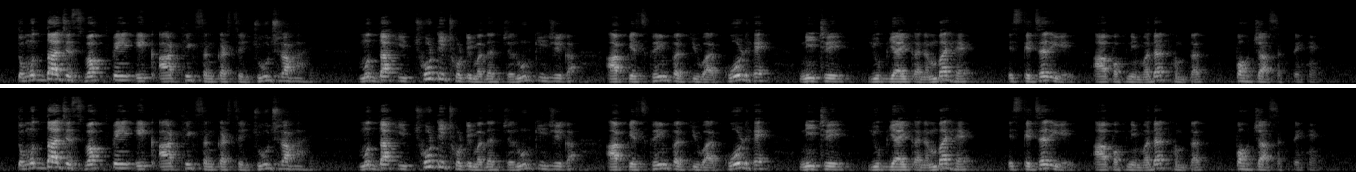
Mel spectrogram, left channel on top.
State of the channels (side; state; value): both; identical; correlation 1.00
